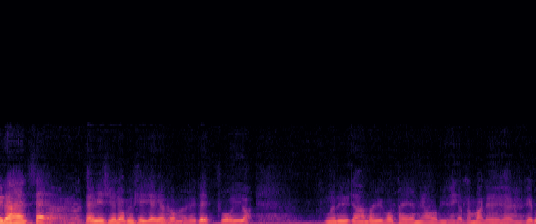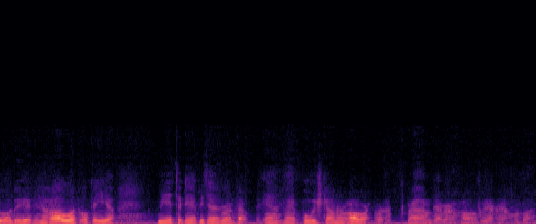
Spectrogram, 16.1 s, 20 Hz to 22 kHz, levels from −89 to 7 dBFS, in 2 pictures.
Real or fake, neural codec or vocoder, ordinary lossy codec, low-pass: fake; codec, 24 kHz, 0.9 kbps, WavTokenizer, medium music audio release; AAC, 64 kbps; 9.9 kHz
